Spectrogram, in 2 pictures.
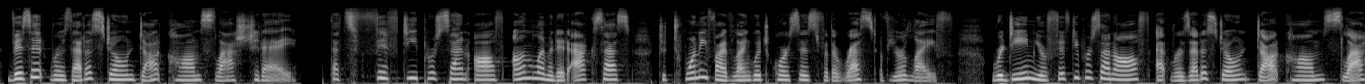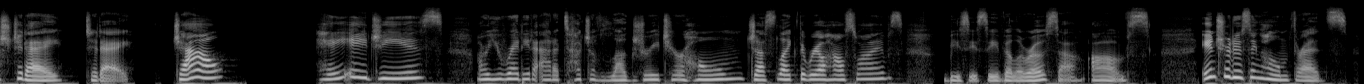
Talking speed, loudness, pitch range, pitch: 110 wpm, -23 LUFS, 200-255 Hz, 220 Hz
